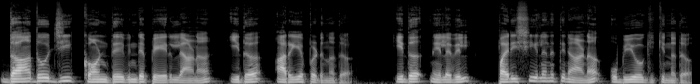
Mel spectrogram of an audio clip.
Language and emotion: Malayalam, neutral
